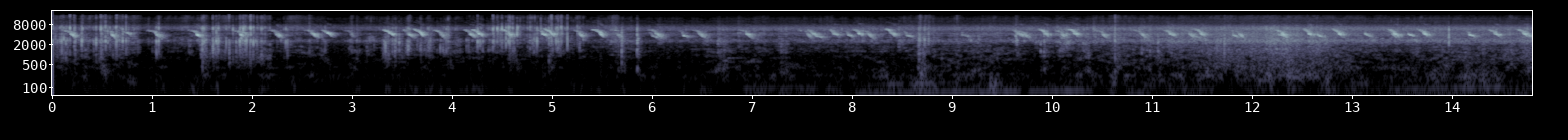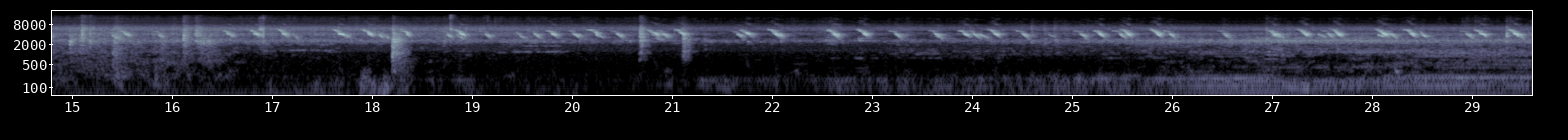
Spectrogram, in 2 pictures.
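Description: A hen and a small curly-feathered rooster fighting, with a flurry of wing flapping and scuffling in the first few seconds. A high chirp repeats rapidly, about four times a second, throughout.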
